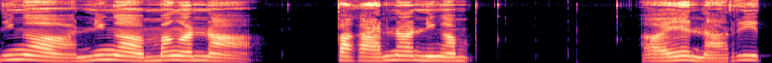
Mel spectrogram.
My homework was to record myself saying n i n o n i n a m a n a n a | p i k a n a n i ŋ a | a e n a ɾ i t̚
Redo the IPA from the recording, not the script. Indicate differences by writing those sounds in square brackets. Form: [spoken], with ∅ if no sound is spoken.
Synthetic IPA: n i [ŋ] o n i [ŋ] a m a [ŋ] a n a | p [a] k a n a n i ŋ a | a e n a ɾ i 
